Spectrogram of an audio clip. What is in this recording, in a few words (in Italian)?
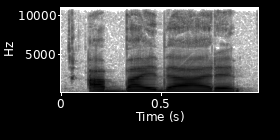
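"abbaidare", lingua sarda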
